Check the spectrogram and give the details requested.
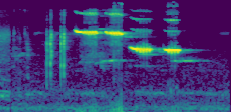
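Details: Brown-chested jungle flycatcher from Bali, used to prompt another bird to sing: a few soft clicks, then four loud whistled notes falling step by step.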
